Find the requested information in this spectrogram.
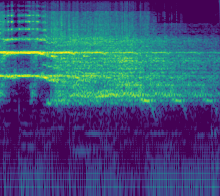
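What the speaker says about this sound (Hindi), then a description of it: "और दिव्या की आखिरी चीख वातावरण में गूंज गई" A woman's long, loud, piercing scream at the climax of a horror story, sustained for about two seconds and slowly fading, alone with no talk over it.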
